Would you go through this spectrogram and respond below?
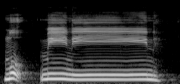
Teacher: مؤمنین، حمزہ اور جزم ایک ساتھ ہے، حمزہ ساکن ہے، لفظ کو جھٹکا دے کر پڑھیں گے مؤمنین، اس طرح سے۔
